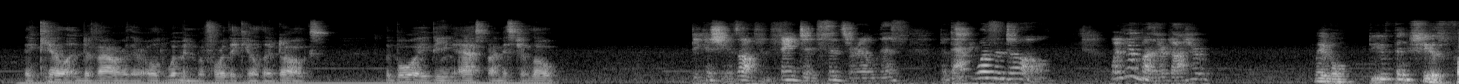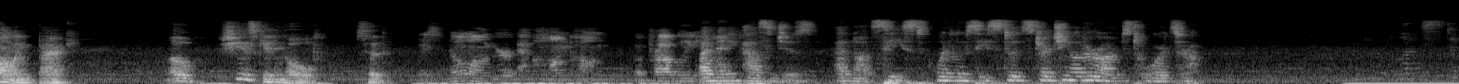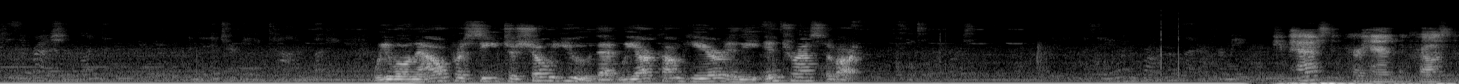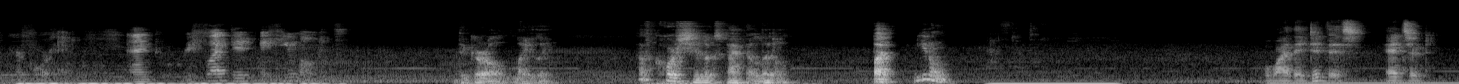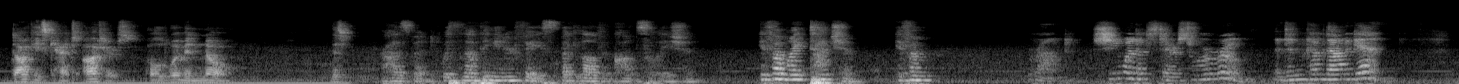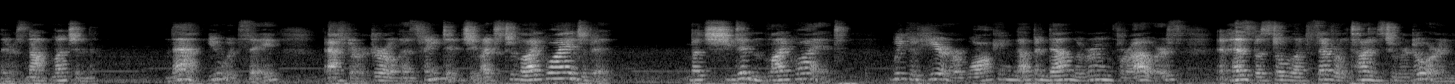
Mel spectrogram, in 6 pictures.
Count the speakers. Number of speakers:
7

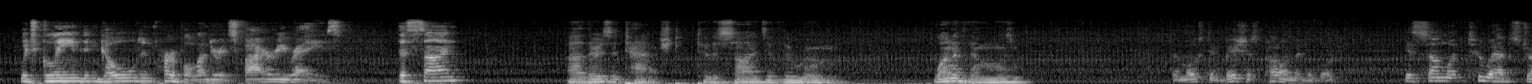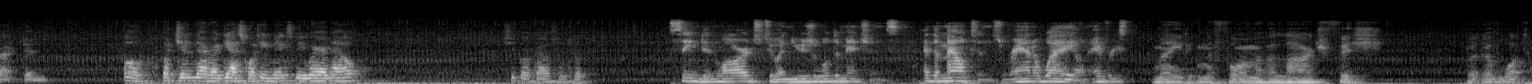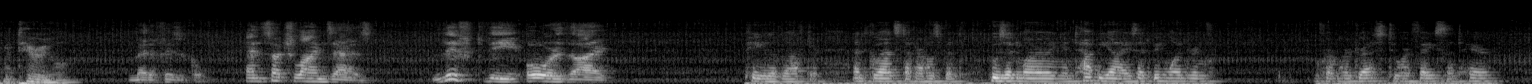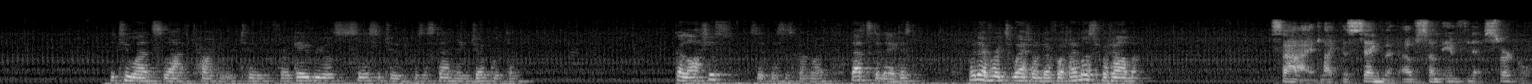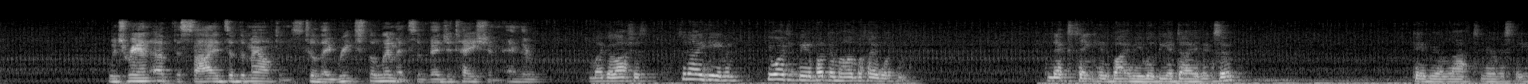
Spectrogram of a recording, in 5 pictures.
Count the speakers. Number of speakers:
4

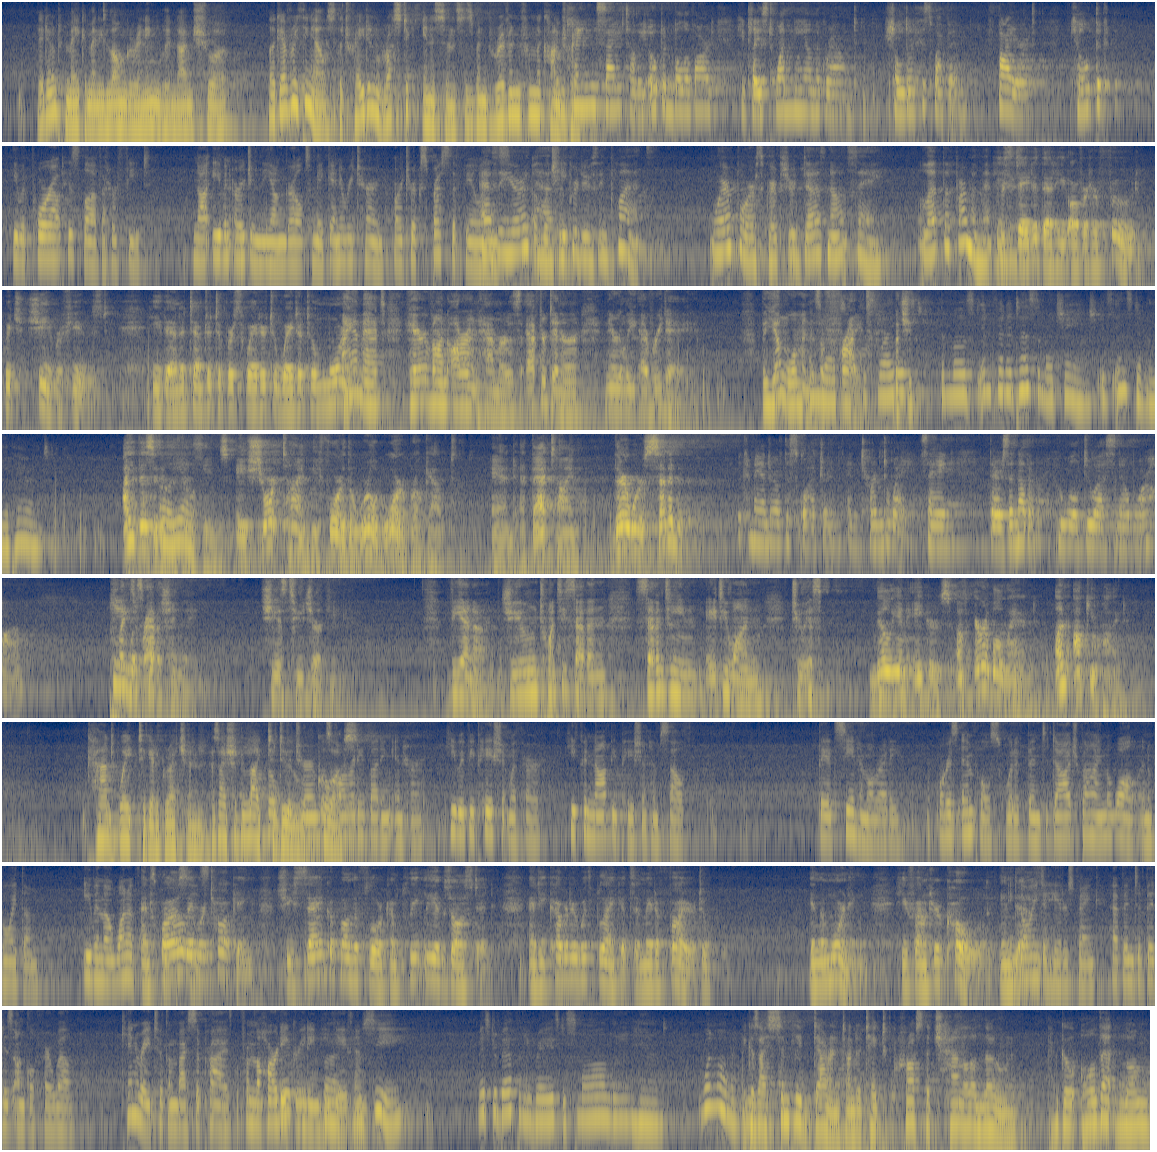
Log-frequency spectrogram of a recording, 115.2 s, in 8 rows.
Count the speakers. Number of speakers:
8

